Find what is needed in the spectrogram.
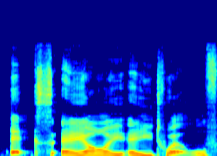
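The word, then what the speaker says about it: X Æ A-12: said i don't agree she says it's xaia12 and he says no the second character is pronounced ash that would be x-a-12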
